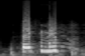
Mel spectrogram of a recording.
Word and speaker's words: Technip: Very hard to pronounce, bhaiya. Technip. We are used to technique.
